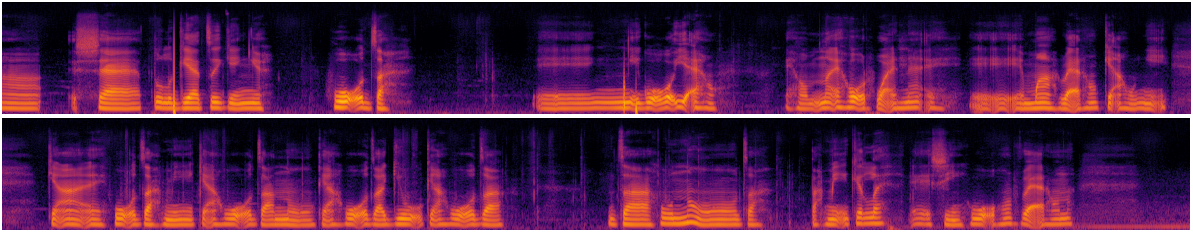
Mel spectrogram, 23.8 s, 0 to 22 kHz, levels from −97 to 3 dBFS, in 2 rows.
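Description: At 1.72 to 1.75 s a single loud pop cuts through the speech, roughly 20 dB above it. At 6.23 to 6.37 s two pops follow in quick succession, somewhat quieter. The likely cause is a sudden voltage pulse added to the signal.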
